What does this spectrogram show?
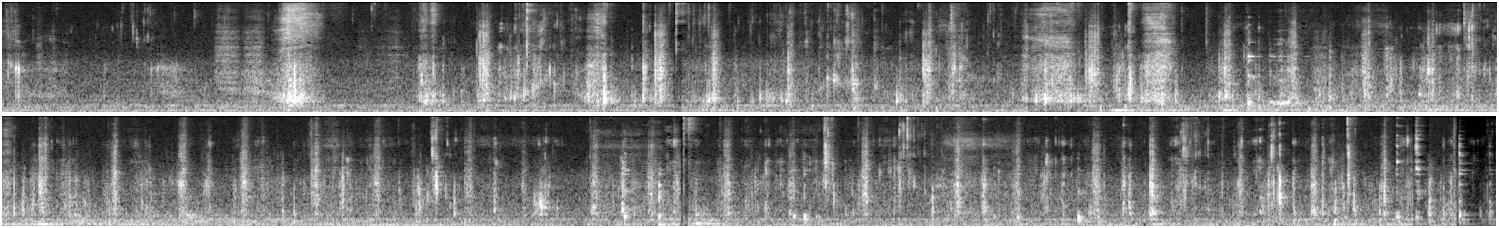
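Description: Close-miked chewing of stir-fried kimchi: a steady run of crisp, crunchy bites and chews, the loudest crunch about three seconds in.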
